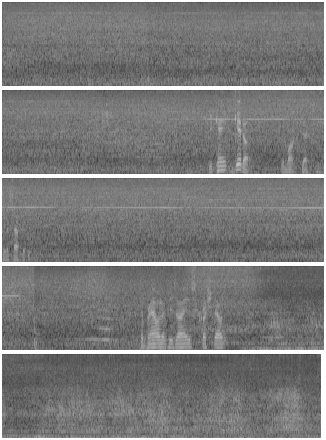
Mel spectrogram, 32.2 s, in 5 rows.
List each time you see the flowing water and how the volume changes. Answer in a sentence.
You can hear the flowing water from 0.0 to 32.1 s, getting quieter.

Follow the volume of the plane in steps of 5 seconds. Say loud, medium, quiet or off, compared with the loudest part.
medium, medium, medium, medium, medium, loud, loud.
